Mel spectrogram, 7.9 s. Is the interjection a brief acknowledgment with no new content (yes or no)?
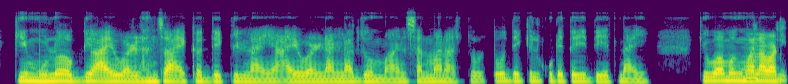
yes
